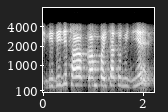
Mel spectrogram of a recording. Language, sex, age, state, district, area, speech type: Hindi, female, 60+, Uttar Pradesh, Varanasi, rural, conversation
